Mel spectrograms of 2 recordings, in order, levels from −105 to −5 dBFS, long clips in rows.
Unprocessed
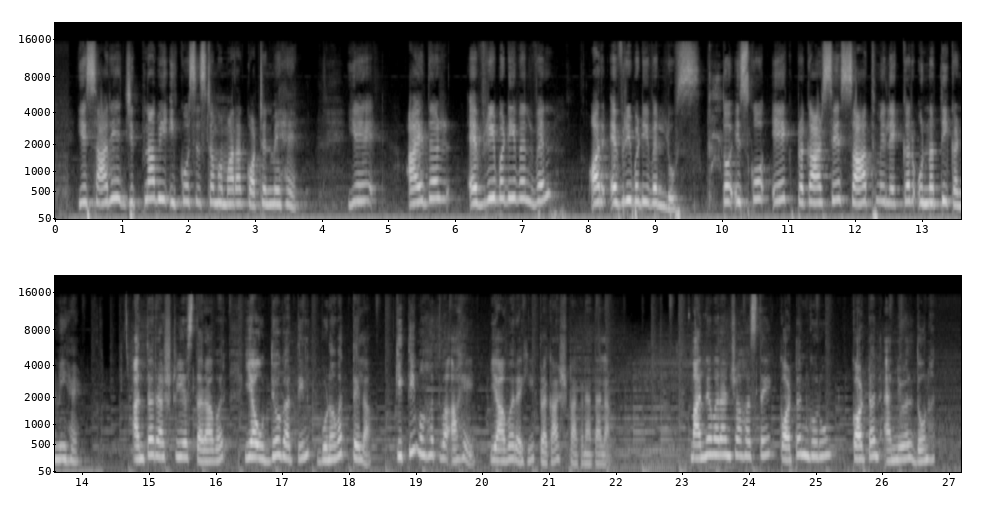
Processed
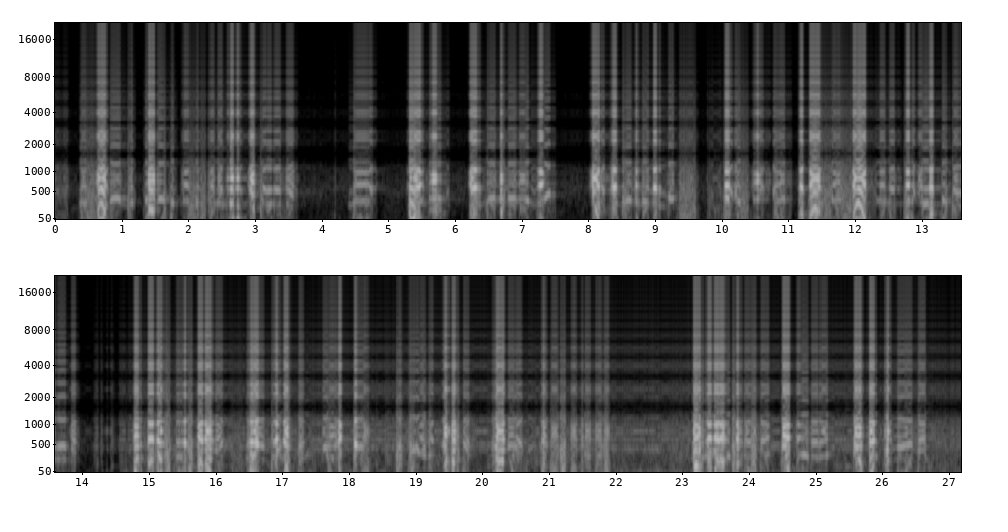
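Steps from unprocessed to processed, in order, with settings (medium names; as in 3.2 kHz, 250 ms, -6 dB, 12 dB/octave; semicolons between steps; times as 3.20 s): high-pass 500 Hz 24 dB/octave; level held to a coarse grid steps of 16 dB; treble shelf 2.8 kHz -8.5 dB, from 14.87 s +3 dB; sample-rate reducer 1.6 kHz, jitter 0%; peaking EQ 4.6 kHz +3.5 dB 0.87 oct; trim -1 dB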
